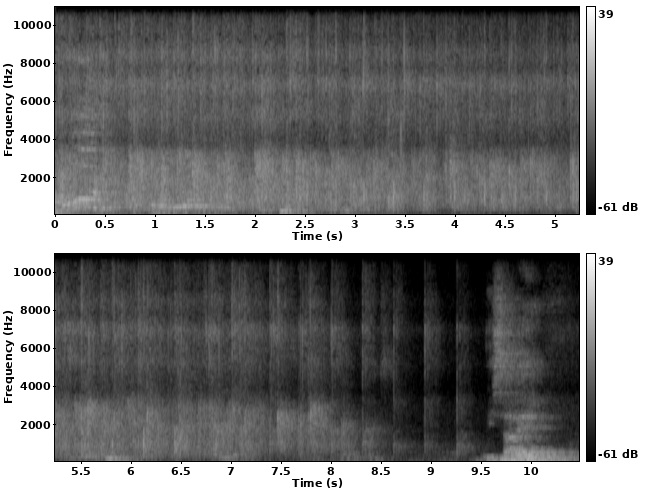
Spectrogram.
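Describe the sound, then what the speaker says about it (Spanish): A church congregation claps and cheers for Christ, a dense sustained round of applause that gradually thins and tapers off, followed by a brief burst of sound at the end. "Un aplauso a Cristo."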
